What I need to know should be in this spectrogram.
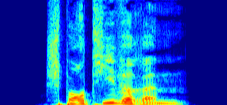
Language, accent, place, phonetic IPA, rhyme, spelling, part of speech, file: German, Germany, Berlin, [ʃpɔʁˈtiːvəʁəm], -iːvəʁəm, sportiverem, adjective, De-sportiverem.ogg
- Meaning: strong dative masculine/neuter singular comparative degree of sportiv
